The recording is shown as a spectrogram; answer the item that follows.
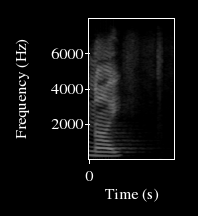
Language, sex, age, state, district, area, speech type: Tamil, female, 18-30, Tamil Nadu, Tiruppur, rural, read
